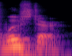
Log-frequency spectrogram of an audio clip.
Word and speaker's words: Worcester: Because that's where I come from, Worcester, Ohio. And everyone pronounced John Worcester as Wooster.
